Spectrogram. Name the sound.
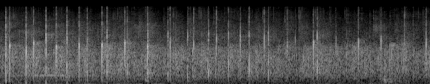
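large round of applause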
